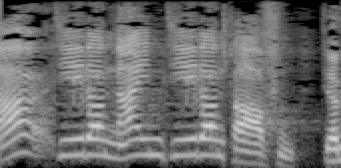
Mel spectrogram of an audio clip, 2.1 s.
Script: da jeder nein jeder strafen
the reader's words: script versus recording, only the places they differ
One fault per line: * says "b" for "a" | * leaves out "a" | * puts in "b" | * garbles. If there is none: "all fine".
all fine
